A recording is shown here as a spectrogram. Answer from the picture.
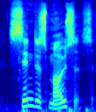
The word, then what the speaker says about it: syndesmosis: Syndesmosis.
